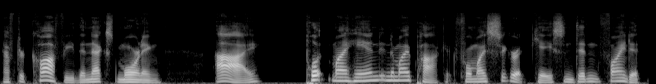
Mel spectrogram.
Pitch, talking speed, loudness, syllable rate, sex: 135 Hz, 185 wpm, -20 LUFS, 5.1 syllables/s, male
